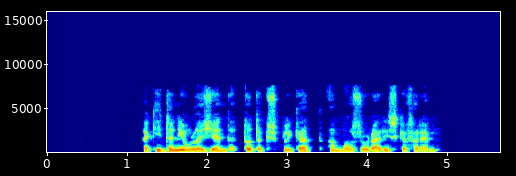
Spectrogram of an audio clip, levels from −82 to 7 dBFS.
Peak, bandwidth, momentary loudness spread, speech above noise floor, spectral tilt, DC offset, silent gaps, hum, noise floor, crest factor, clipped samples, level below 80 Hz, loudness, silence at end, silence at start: -2 dBFS; 7.8 kHz; 9 LU; over 72 dB; -6 dB/octave; under 0.1%; none; none; under -90 dBFS; 18 dB; under 0.1%; -58 dBFS; -19 LUFS; 0.8 s; 1.2 s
